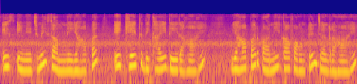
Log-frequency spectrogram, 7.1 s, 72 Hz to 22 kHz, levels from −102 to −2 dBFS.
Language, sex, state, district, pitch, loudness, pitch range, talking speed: Hindi, female, Rajasthan, Jaipur, 215 Hz, -17 LUFS, 190-255 Hz, 170 wpm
